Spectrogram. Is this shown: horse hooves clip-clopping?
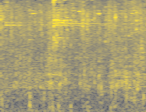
yes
